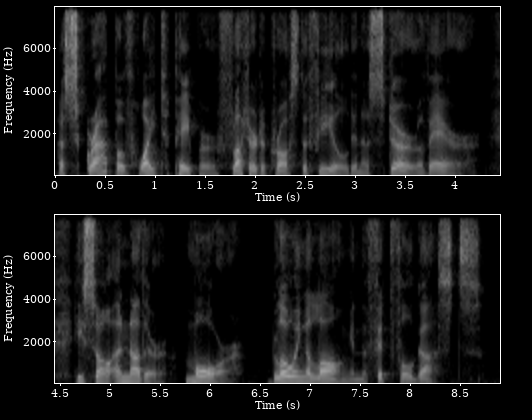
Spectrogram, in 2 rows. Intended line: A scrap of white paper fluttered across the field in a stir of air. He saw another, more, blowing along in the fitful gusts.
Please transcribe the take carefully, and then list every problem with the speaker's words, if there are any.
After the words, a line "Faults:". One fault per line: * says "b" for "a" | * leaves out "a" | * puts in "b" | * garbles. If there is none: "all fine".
A scrap of white paper fluttered across the field in a stir of air. He saw another, more, blowing along in the fitful gusts.
Faults:
all fine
